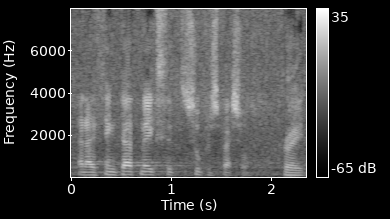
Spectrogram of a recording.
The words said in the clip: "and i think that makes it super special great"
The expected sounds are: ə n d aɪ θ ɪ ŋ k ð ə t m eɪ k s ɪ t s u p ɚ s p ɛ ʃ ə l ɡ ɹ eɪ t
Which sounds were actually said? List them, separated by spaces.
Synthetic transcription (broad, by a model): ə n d aɪ θ ɪ ŋ k ð ə t m eɪ k s ɪ t s u p ɚ s p ɛ ʃ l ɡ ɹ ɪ t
